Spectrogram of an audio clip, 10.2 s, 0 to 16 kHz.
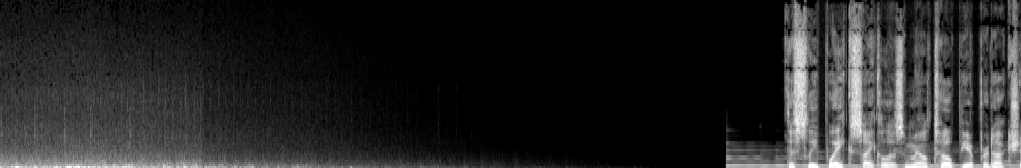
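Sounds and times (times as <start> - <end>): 
storm wind: 0.0 - 4.8
heavy low thunder rumbling: 0.0 - 5.0
storm rain: 0.0 - 5.0
speech: 7.9 - 10.2.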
